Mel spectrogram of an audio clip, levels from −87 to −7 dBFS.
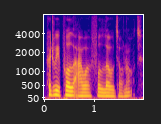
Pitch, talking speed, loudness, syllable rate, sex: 125 Hz, 240 wpm, -17 LUFS, 4.1 syllables/s, male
